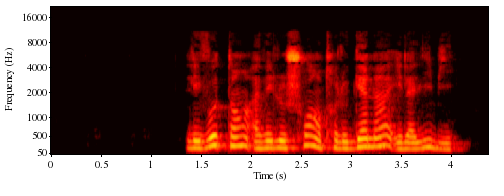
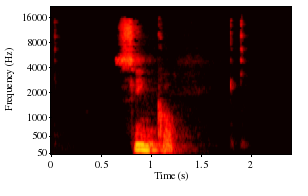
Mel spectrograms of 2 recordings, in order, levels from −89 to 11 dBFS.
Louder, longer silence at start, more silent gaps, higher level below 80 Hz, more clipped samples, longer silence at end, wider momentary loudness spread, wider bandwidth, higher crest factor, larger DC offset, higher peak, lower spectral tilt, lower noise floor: about the same, -29 LUFS vs -29 LUFS; first, 1.35 s vs 0.65 s; neither; about the same, -74 dBFS vs -72 dBFS; neither; second, 0.35 s vs 1.15 s; second, 10 LU vs 25 LU; second, 11.5 kHz vs 16.5 kHz; about the same, 18 dB vs 18 dB; neither; about the same, -12 dBFS vs -14 dBFS; about the same, -4.5 dB/octave vs -5 dB/octave; about the same, -87 dBFS vs -87 dBFS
